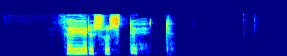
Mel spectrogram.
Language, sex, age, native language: Icelandic, female, 40-49, Icelandic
